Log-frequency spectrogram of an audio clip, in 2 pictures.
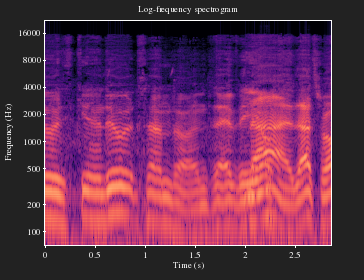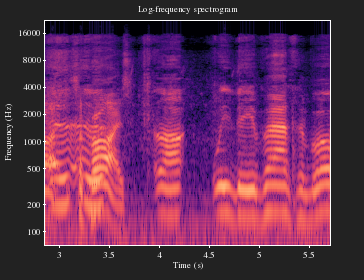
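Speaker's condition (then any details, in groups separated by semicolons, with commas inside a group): Cerebral palsy; from birth, tight muscles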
